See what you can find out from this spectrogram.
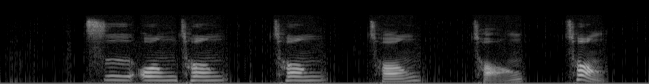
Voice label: cong, chinese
